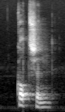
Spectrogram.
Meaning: to vomit
- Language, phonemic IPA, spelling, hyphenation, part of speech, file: Dutch, /ˈkɔt.sə(n)/, kotsen, kot‧sen, verb, Nl-kotsen.ogg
